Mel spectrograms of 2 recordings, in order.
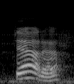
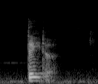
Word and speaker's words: Data: Data, look at this. Data. What? My name it is pronounced data. Oh, you called me data.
